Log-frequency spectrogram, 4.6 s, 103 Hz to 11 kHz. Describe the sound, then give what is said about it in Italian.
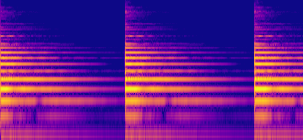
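A bell tower clock bell strikes midnight; three strikes are heard at a slow, steady pace, each deep resonant clang ringing out and fading gradually before the next. No voices are heard. “L'orologio del campanile rintoccò 12 colpi.”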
